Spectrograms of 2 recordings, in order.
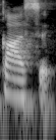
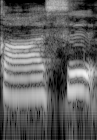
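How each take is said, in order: First: The final u vowel is cut short. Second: The final u vowel is held full length. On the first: The speaker calls it right. "அதை குறைச்சி காசு அப்படி தான் சொல்லுவோம்" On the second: The speaker calls it wrong. "ஒரு மாத்திரை அளவாக நம்ம ஒலிக்க மாட்டோம்"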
